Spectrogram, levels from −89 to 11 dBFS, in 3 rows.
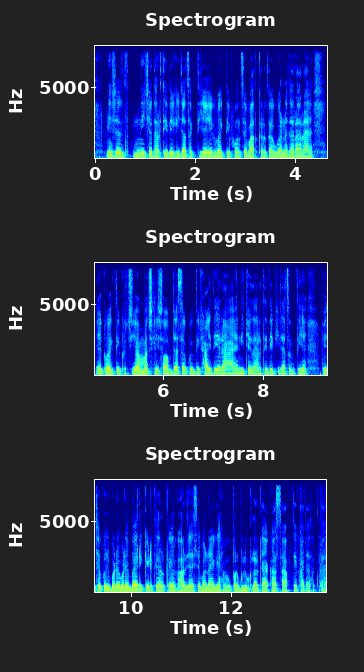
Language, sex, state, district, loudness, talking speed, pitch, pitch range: Hindi, male, Maharashtra, Pune, -35 LUFS, 235 wpm, 145 Hz, 145-150 Hz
